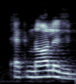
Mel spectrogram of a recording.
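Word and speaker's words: acknowledge: एक्नॉलेज, डी यहाँ पे silent होता है, स्वीकार करना, उसे एक्नॉलेज बोलते हैं।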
